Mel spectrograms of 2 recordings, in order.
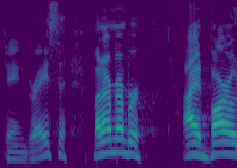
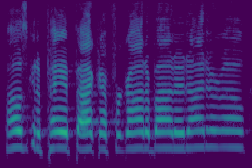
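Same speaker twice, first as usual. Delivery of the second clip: nervous excuses; 12 semitones higher, 6 dB louder than usual. Retold or imitated.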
